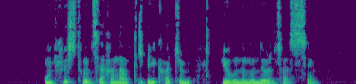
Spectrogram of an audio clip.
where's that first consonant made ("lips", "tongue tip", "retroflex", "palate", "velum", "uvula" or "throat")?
tongue tip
